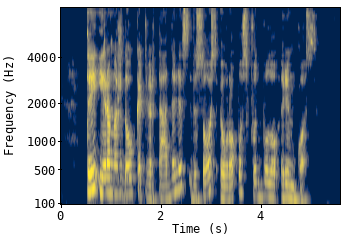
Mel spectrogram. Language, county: Lithuanian, Marijampolė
